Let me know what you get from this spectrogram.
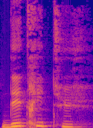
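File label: "detritus", French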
